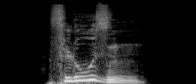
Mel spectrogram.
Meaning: plural of Fluse
- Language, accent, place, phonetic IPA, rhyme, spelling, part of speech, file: German, Germany, Berlin, [ˈfluːzn̩], -uːzn̩, Flusen, noun, De-Flusen.ogg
